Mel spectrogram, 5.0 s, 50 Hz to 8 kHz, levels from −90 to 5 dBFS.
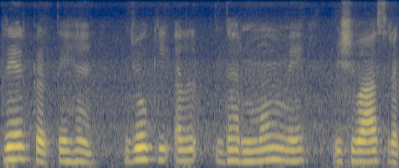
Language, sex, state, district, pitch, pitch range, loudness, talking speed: Hindi, female, Punjab, Fazilka, 185 Hz, 180-200 Hz, -18 LUFS, 120 wpm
